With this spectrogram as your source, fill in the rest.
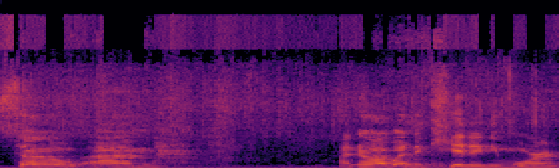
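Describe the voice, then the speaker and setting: A woman's fairly high-pitched voice amid noticeable background noise. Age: 60s. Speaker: bodybuilder and fitness instructor. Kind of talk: casual talk to camera.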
